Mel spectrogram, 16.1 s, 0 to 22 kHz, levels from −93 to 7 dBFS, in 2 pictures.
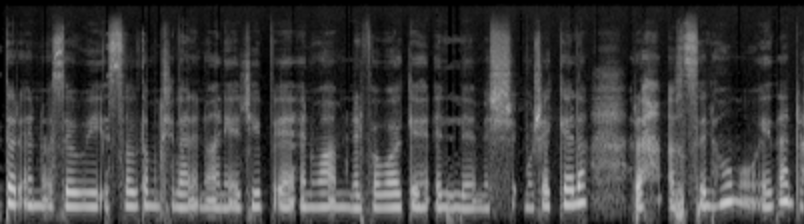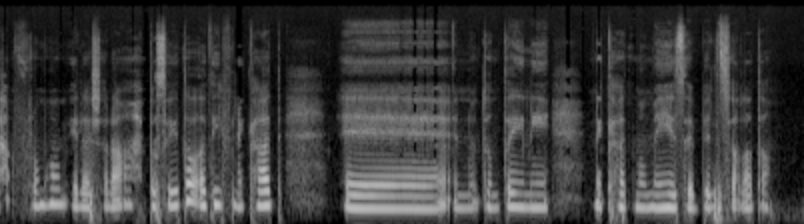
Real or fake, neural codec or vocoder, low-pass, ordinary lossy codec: real; none; 19.8 kHz; none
